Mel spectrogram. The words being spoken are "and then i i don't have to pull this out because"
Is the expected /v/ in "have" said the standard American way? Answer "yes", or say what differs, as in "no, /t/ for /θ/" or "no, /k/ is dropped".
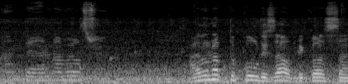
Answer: no, /f/ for /v/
